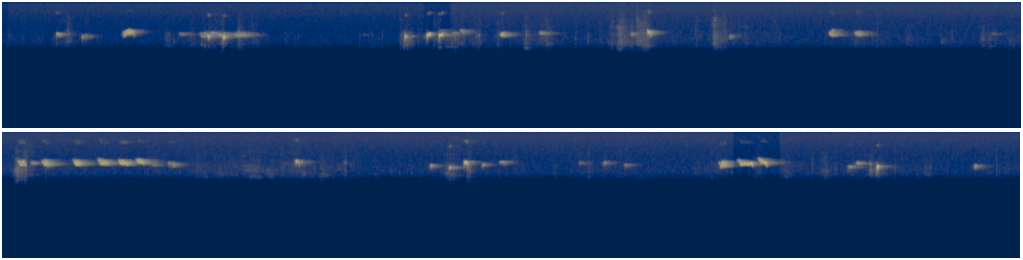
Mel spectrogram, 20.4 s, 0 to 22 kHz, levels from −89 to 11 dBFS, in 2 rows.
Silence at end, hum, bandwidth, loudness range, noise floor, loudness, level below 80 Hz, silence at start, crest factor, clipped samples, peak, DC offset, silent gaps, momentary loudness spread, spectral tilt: 0.4 s; none; over 20 kHz; 11 LU; -57 dBFS; -16 LUFS; under -90 dBFS; 0.55 s; 24 dB; under 0.1%; 0 dBFS; under 0.1%; none; 26 LU; 10.5 dB/octave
